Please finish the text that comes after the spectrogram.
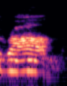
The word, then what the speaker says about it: Ram: plexus level and the word is ROM are a ram but ROM and that word that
